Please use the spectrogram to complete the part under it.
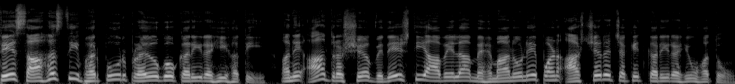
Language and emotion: Gujarati, neutral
